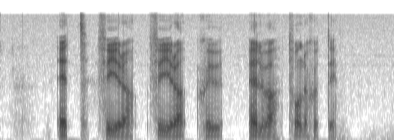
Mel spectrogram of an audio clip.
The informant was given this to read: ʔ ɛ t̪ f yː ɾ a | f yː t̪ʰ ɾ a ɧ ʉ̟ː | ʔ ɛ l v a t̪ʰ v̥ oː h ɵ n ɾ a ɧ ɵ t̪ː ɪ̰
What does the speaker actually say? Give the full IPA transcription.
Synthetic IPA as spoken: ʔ ɛ t̪ f yː ɾ a | f yː ɾ a ɧ ʉ̟ː | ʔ ɛ l v a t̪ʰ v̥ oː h ɵ n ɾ a ɧ ɵ t̪ː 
